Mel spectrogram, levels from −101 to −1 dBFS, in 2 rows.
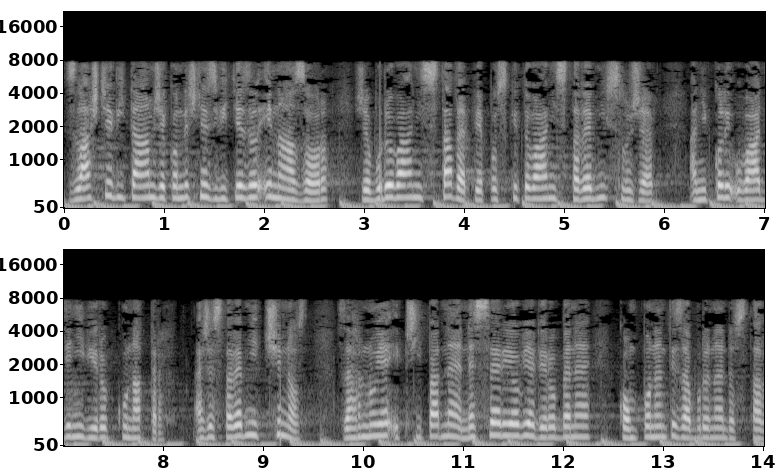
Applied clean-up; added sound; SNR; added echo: none; Bass drum; 12 dB; none.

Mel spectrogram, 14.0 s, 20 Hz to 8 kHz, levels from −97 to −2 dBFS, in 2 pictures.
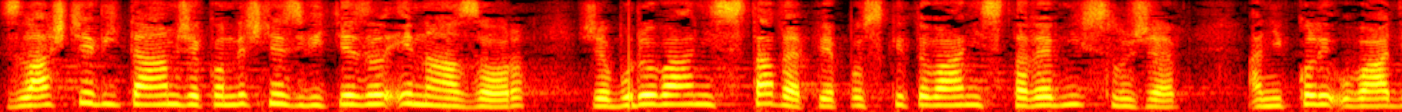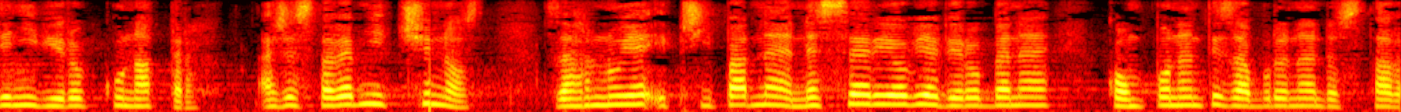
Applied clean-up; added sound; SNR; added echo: none; none; none; none.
